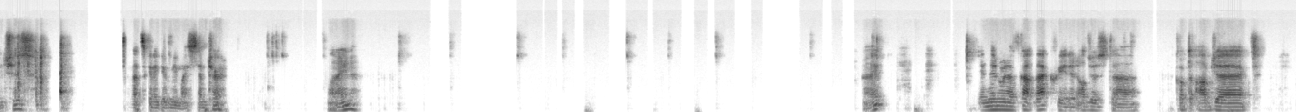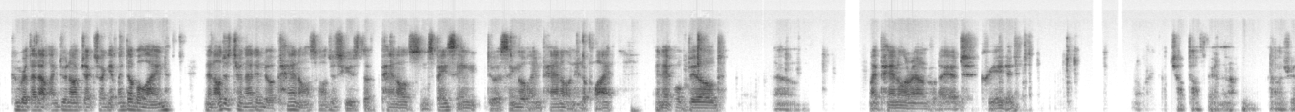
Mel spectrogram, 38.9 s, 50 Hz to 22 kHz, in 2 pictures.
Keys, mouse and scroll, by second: 0.1 1, 0.5 Return, 2.5 click, 3.1-4.0 scroll up 1, 4.0 click, 13.4 scroll down 1, 15.2 click, 25.1 click, 29.6 scroll up 1, 31.1 v, 31.7 v, 32.2-32.5 scroll down 1, 34.0 scroll up 1, 34.8 ctrl+z, 36.4-37.6 scroll down 1, 37.6 v, 38.4 v.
